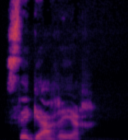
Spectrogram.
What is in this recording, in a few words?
"ségarèrent", French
